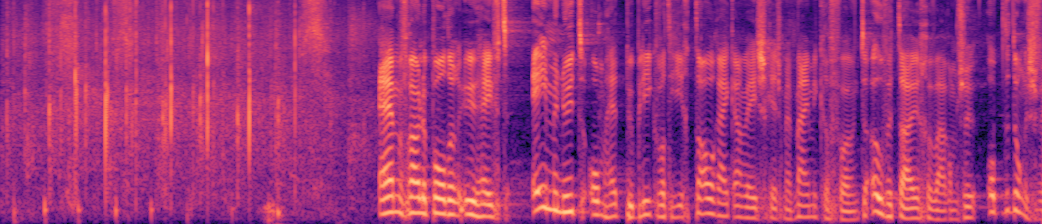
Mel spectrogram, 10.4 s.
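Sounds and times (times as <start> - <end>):
audience applause: 0.0 - 3.8
speech: 3.8 - 10.4.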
